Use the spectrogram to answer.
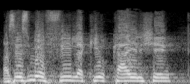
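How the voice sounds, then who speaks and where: A man's voice: flat delivery, fast talker, long reverb tail, faint music behind, rough recording. A man preaching a sermon as a pastor, talking conversationally and often putting questions to the congregation. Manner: acts out prayers in a lower, softer voice. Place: church hall.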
